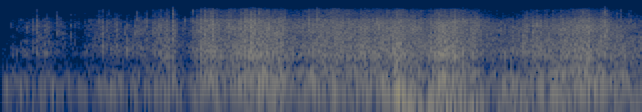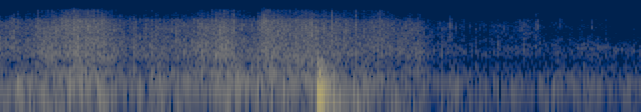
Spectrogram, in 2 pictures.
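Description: A bag crinkling and rustling as a hand rummages through it, with a soft thump about two seconds in and another near the end.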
